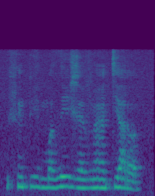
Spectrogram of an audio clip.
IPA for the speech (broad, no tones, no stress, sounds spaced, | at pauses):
fʲ ə̃ pʲ ɛ̤ m ʌ ð i ɣ ɛ v æ̃ tʲ a ɾ ʌ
